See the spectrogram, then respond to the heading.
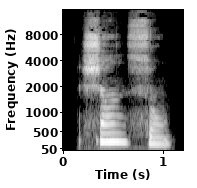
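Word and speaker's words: chanson (シャンソン): Chez nous au Japon, ça existe un mot chanson, comme un mot japonais. Ça se prononce chanson et il signifie uniquement les chansons françaises de l'époque des Biaf, Yves Montand, Barbara, etc.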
